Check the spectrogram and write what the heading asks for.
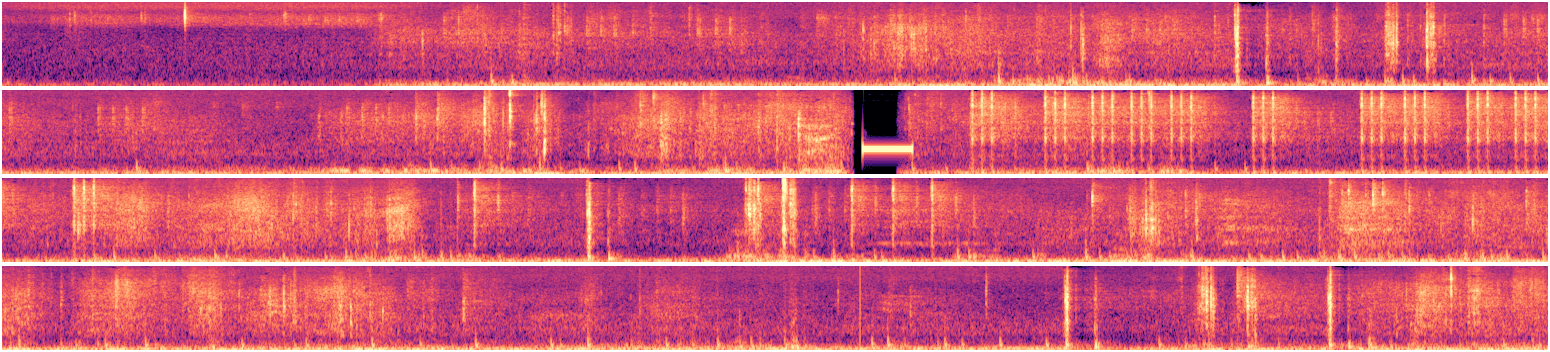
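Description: Wind rumbling on the microphone, with rustling brush and scattered clicks of handling and movement. About twelve seconds in comes one short, high, steady censor beep.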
